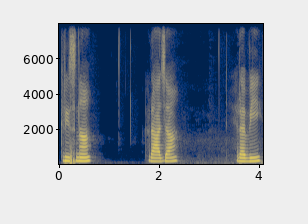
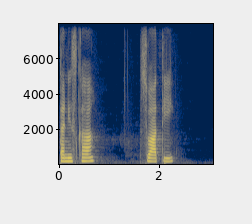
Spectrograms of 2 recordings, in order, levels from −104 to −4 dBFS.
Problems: none marked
